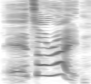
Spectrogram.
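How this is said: It sounds pleasantly surprised and approving. The film was better than expected. "then you're pleasantly surprised"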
